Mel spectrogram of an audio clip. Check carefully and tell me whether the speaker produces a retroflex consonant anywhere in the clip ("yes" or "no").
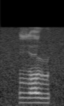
yes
